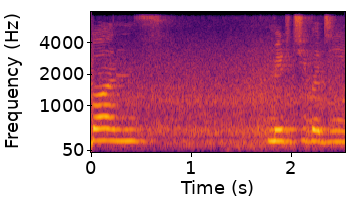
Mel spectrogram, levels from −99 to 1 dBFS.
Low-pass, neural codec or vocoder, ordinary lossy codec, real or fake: 7.2 kHz; none; none; real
